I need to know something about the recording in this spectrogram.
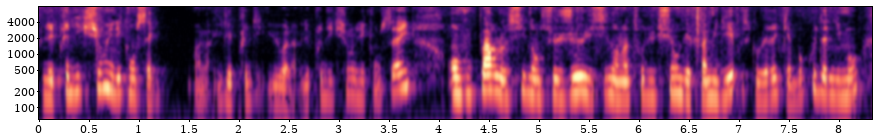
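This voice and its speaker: A woman chatting casually in a show-and-tell vlog about her tarot collection, gushing over each item and filling pauses with repeated fillers. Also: lowish voice, dark tone. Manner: chatty, fills pauses with repeated "voilà" and "euh". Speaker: tarot collector and video creator.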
